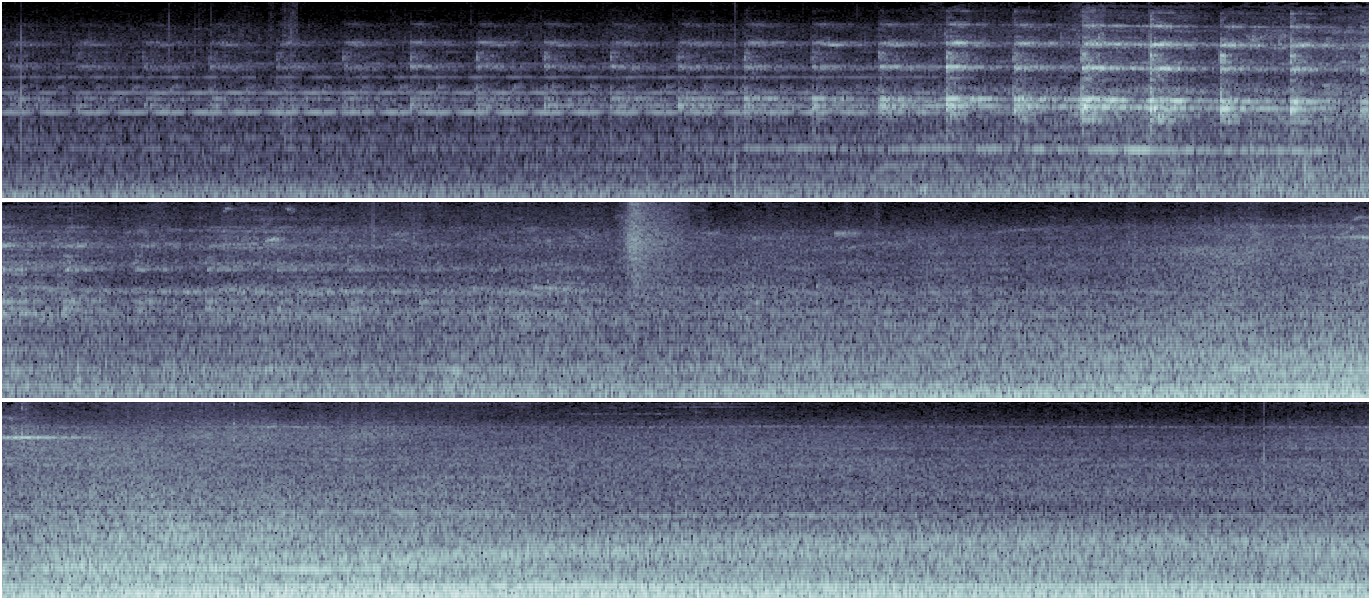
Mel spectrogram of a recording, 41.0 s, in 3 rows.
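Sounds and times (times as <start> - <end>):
train rumbling on tracks: 0.0 - 41.0.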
